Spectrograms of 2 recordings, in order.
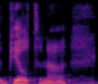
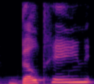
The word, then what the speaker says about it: Bealtaine: The Irish word for the month of May is Bieltana, and the spelling, Beltane, is very, very modern. It's an anglicized respelling, and the pronunciation Beltane is a very, very modern thing.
